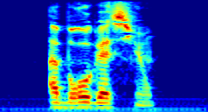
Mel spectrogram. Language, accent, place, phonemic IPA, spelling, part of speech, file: French, France, Lyon, /a.bʁɔ.ɡa.sjɔ̃/, abrogations, noun, LL-Q150 (fra)-abrogations.wav
- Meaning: plural of abrogation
